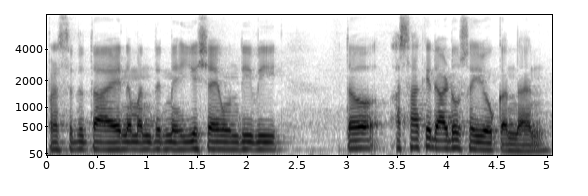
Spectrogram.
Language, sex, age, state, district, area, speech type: Sindhi, male, 30-45, Gujarat, Surat, urban, spontaneous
